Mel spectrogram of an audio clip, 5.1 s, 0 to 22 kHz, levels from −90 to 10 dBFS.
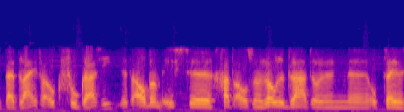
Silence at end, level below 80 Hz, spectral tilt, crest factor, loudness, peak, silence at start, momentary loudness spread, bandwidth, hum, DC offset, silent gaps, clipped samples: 0 s; -62 dBFS; -8.5 dB/octave; 18 dB; -19 LUFS; 0 dBFS; 0.1 s; 9 LU; 4 kHz; none; under 0.1%; none; under 0.1%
